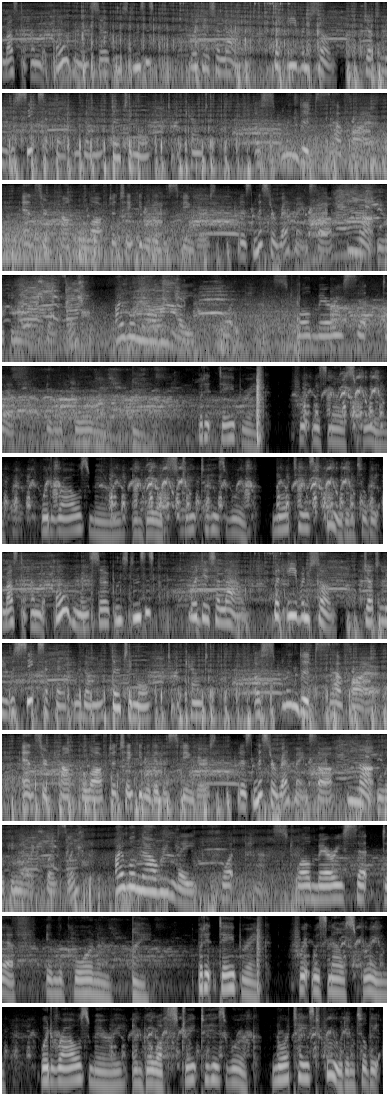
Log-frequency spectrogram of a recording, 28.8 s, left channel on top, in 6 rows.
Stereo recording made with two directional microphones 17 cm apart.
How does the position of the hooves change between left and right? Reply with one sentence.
In this clip you hear the hooves travel towards the right.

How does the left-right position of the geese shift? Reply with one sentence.
You can hear the geese travel towards the left.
